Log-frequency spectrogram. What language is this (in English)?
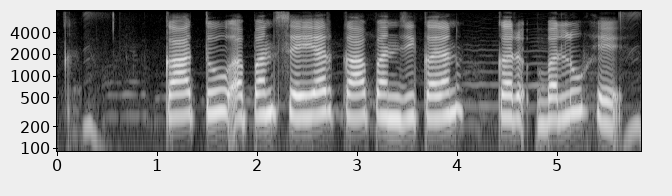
Magahi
